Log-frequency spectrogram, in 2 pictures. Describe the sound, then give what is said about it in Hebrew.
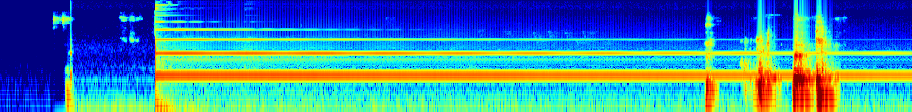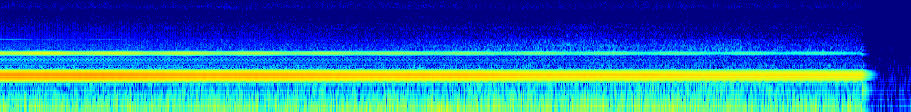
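A meditation bell is struck once and its clear, steady tone rings out alone, slowly fading over many seconds; a few soft clicks and rustles sound partway through as the ring lingers. “יש לי פעמון פה.”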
